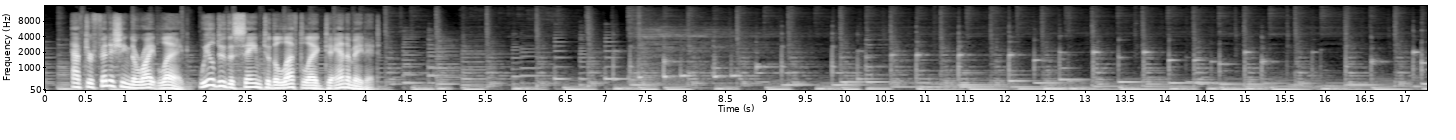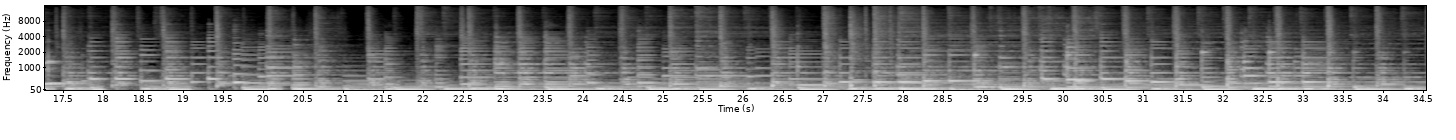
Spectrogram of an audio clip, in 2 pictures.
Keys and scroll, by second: 1.0 super+c, 5.8 alt+z, 7.2 x, 10.1 super+v.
